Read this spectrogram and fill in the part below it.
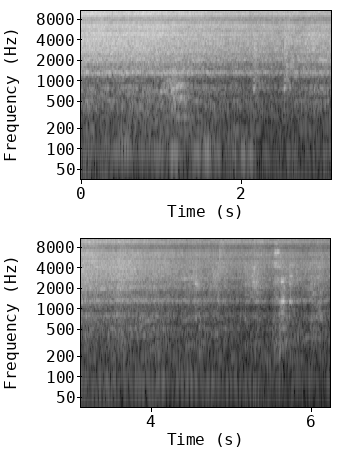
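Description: Spice paste (masala) sizzles and hisses loudly in a frying pan as a little water is added, a dense steamy crackle that slowly settles and fades over several seconds with no voices.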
